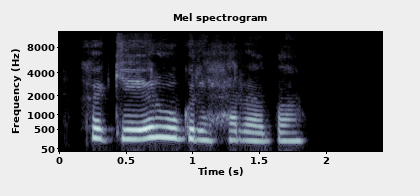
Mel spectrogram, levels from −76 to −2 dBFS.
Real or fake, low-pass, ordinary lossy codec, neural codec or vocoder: real; 10.8 kHz; Opus, 16 kbps; none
